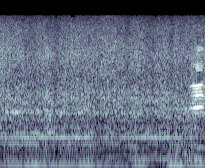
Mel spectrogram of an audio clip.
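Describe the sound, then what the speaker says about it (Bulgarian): Ships passing on open water heard from aboard a small boat, a steady low motor drone with a humming tone and wind over the water, loud and close throughout, with a brief voice near the end. "Ето се разминаваме с кораби."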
